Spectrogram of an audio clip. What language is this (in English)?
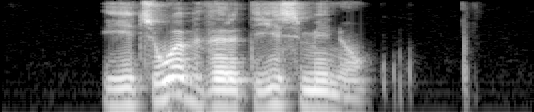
Kabyle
